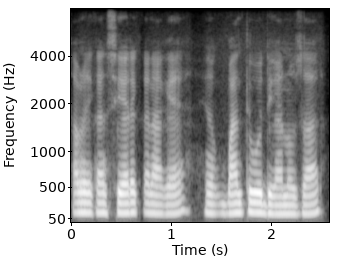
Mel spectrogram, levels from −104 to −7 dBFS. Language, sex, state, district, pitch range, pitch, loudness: Chakma, female, Tripura, West Tripura, 130-140 Hz, 135 Hz, -15 LUFS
